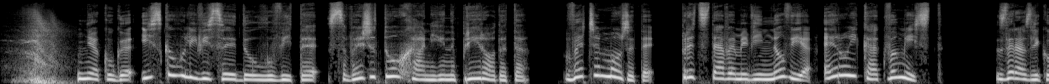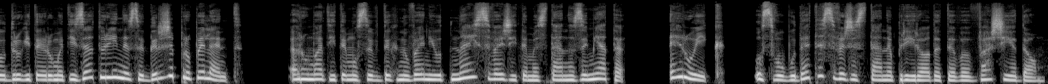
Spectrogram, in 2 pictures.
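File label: Bulgarian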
